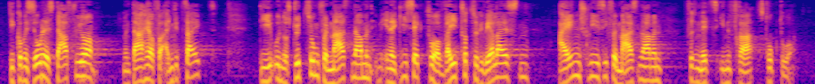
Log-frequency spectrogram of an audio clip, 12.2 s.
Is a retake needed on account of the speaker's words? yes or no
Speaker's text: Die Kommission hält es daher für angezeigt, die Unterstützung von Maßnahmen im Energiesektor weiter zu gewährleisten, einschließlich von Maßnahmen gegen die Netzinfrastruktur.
yes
